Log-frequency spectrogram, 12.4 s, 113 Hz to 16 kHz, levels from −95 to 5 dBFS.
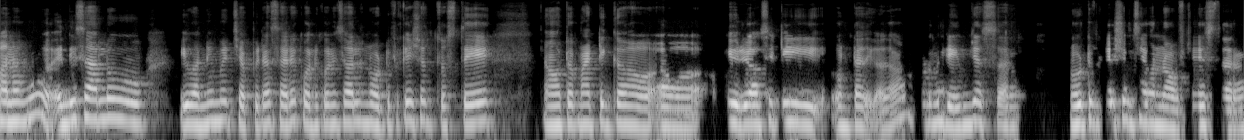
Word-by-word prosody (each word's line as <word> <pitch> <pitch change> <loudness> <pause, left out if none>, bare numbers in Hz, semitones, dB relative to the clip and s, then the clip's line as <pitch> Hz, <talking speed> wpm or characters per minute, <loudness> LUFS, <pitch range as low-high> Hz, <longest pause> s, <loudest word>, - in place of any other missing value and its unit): మనము 220 +3 +4 0.3
ఎన్నిసార్లు 230 +3 +3 0.7
ఇవన్నీ 200 +1 +3
మీరు 220 -1 -4
చెప్పినా 190 +1 -1
సరే, 195 +2 +2
కొన్ని 190 -2 +1
కొన్ని 200 0 -1
సార్లు 210 0 +2
నోటిఫికేషన్స్ 200 +3 -3
ఒస్తే 185 +2 -1 0.8
ఆటోమేటిక్‌గా 200 0 0 0.4
ఆహ్, 175 -1 0 0.3
క్యురియాసిటీ 205 +1 +3 0.5
ఉంటది 185 +1 -1
కదా! 175 - -3
అప్పుడు 205 -3 -10
మీరేం 190 -2 +1
జేస్తారు? 205 -3 -4 0.6
నోటిఫికేషన్స్ 215 +1 0
ఏమన్నా 190 -2 +1
ఆఫ్ 165 - -9
చేస్తారా? 175 -3 -2
200 Hz, 110 wpm, -20 LUFS, 190-215 Hz, 0.8 s, మనము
